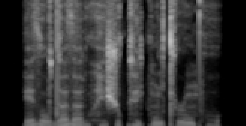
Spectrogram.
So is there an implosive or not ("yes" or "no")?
no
